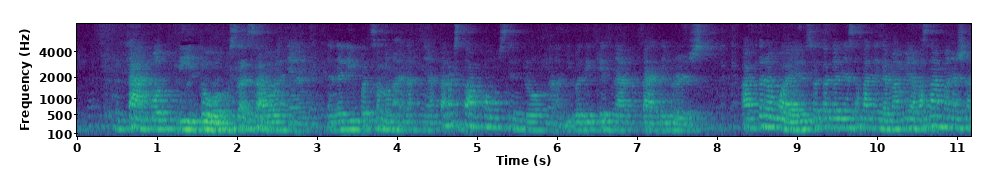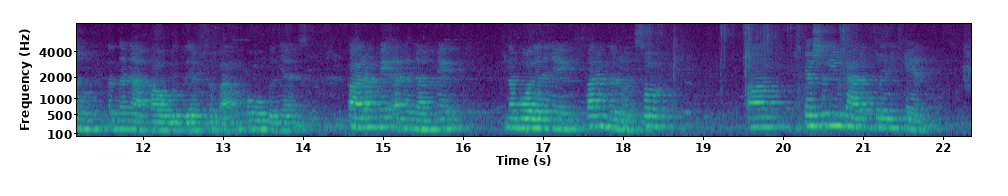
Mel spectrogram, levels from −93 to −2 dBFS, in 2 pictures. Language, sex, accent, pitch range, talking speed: Filipino, female, native, 170-210 Hz, 130 wpm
